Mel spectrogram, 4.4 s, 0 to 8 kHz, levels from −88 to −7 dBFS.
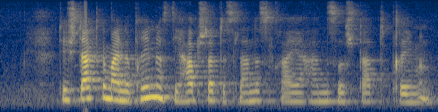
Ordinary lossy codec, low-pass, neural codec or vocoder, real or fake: none; none; none; real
